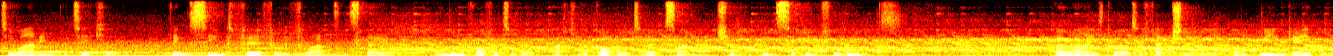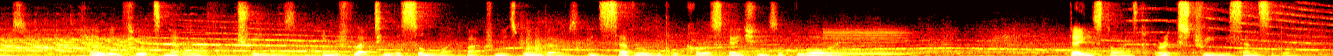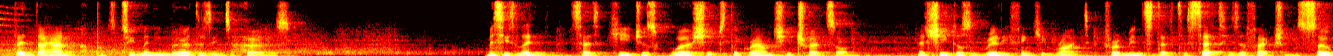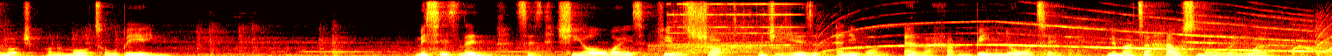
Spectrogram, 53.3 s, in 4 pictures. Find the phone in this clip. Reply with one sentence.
The phone can be heard from 11.3 to 12.1 s, from 21.6 to 22.5 s and from 46.6 to 48.0 s.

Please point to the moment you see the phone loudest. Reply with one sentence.
The volume of the phone peaks at 22 seconds.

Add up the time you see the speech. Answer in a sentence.
You can hear the speech for 45 seconds altogether.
